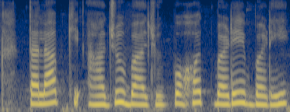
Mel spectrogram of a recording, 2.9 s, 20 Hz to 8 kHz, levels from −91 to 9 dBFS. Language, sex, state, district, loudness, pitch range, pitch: Hindi, female, Bihar, West Champaran, -13 LUFS, 235-270 Hz, 250 Hz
